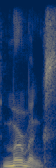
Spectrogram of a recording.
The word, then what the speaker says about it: Murmansk: when we depart from Murmansk it's mirmix is the way they pronounce it we're gonna be at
